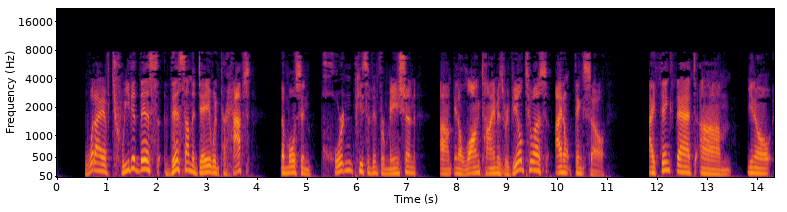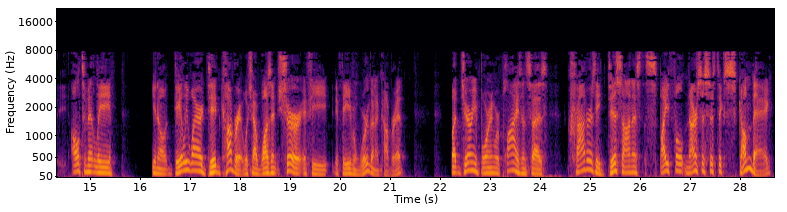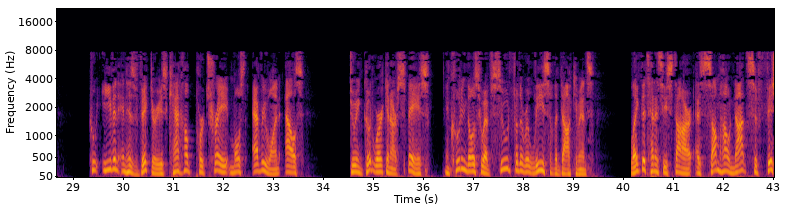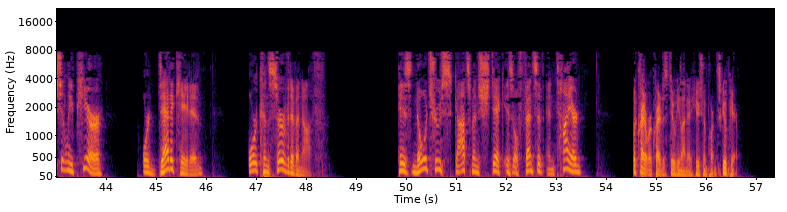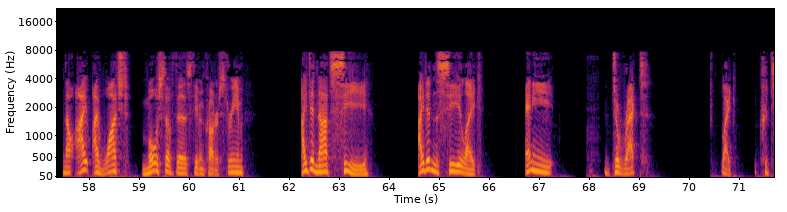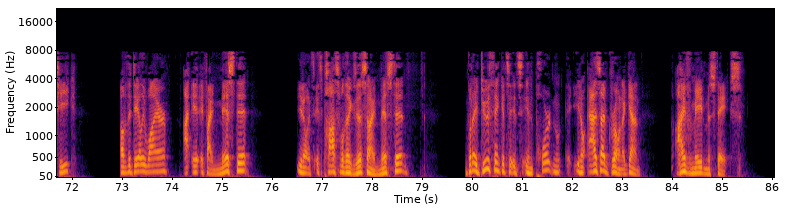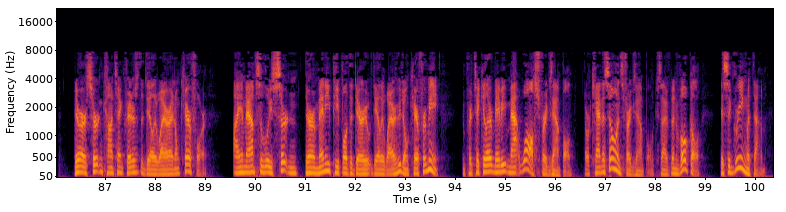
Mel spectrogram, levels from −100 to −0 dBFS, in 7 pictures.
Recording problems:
garbled, watery; slightly; nothing above 7.5 kHz
high frequencies cut off; slight

